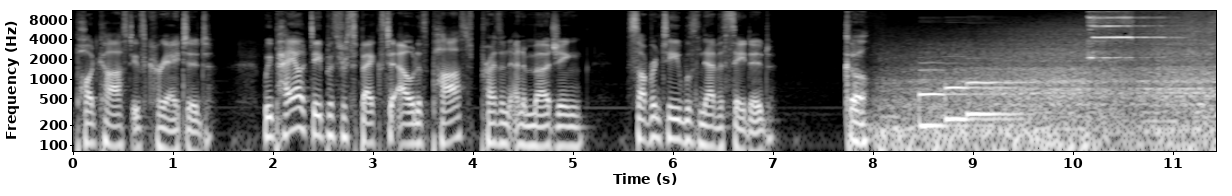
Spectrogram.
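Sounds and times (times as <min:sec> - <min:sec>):
speech: 0:00.1 - 0:07.1, 0:07.7 - 0:08.2
train rumbling at a station platform: 0:08.0 - 0:11.4
brief high-pitched whine: 0:08.1 - 0:11.4
rising three-note chime: 0:08.4 - 0:11.4.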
